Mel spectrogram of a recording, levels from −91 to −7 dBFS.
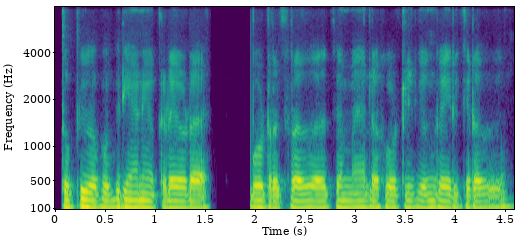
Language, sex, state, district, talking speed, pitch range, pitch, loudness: Tamil, male, Tamil Nadu, Kanyakumari, 145 wpm, 100-110 Hz, 105 Hz, -16 LUFS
